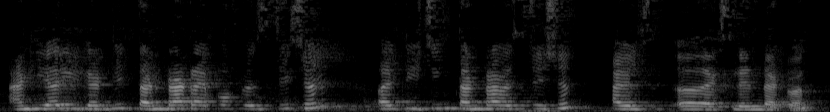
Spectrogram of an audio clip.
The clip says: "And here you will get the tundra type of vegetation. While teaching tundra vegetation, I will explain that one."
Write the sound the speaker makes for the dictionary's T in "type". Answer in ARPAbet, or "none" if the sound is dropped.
T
